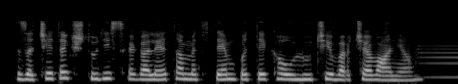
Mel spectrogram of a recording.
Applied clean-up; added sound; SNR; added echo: classical method spectral subtraction.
